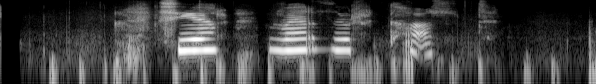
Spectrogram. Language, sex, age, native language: Icelandic, male, 6, Icelandic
